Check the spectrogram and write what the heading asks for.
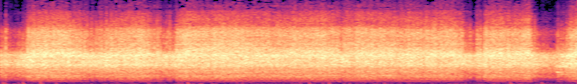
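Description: Handheld UHF radio's speaker giving a loud, steady hiss of FM static with no voice coming through, breaking briefly near the end.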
